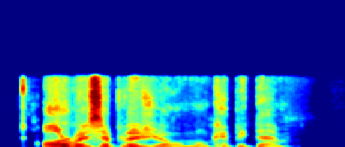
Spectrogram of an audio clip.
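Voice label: French male, voice; Pirates Of The Caribbean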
